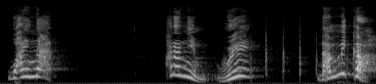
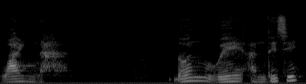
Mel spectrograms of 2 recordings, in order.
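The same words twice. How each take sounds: First: Loud, high plea to God; resentful questioning. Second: Very soft, low divine voice; reply slowly and quietly, pitched low; God's answer. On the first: Bereaved father questioning God, resentful high outcry. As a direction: cry out the question in protest, word by word. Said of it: "하나님을 원망하며". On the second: God answering a grieving father, hushed low reply. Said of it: "하나님께서는 조 바이든에게 이렇게 대답하셨습니다". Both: Acted.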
